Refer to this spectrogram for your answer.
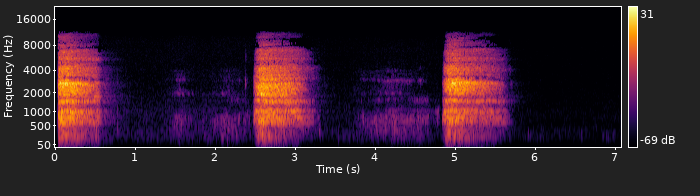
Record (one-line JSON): {"exhalation_length": "7.1 s", "exhalation_amplitude": 25016, "exhalation_signal_mean_std_ratio": 0.36, "survey_phase": "beta (2021-08-13 to 2022-03-07)", "age": "18-44", "gender": "Female", "wearing_mask": "No", "symptom_cough_any": true, "symptom_fever_high_temperature": true, "symptom_headache": true, "symptom_change_to_sense_of_smell_or_taste": true, "smoker_status": "Ex-smoker", "respiratory_condition_asthma": false, "respiratory_condition_other": false, "recruitment_source": "Test and Trace", "submission_delay": "2 days", "covid_test_result": "Positive", "covid_test_method": "RT-qPCR"}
